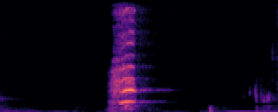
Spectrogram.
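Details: A single short, sharp hiccup from an adult, with quiet room noise around it: hiccups.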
